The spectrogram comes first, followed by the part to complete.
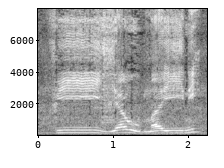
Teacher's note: واو لین ہے، یا کو شارٹلی پڑھیں گے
